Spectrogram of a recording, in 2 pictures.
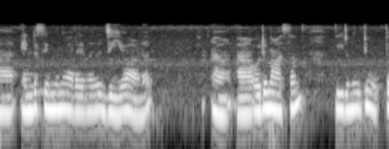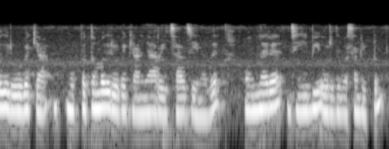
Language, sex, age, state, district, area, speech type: Malayalam, female, 18-30, Kerala, Kottayam, rural, spontaneous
